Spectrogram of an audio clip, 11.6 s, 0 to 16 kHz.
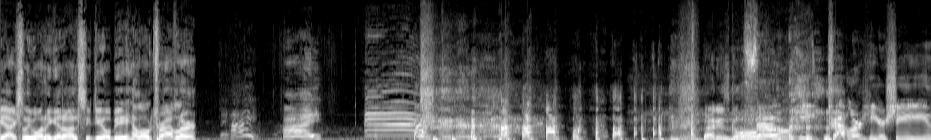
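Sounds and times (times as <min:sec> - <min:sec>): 
speech: 0:00.0 - 0:02.6, 0:03.5 - 0:04.1, 0:05.2 - 0:11.6
cat yowling meow into microphone: 0:04.4 - 0:05.4
laughter: 0:05.2 - 0:10.6.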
